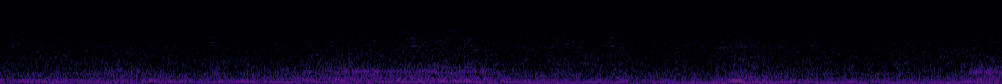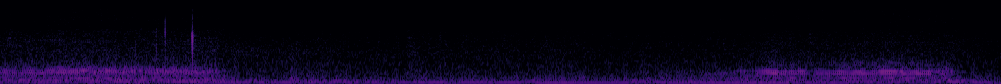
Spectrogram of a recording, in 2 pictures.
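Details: Snoring "like a freight train": soft, low rumbling breaths recurring every few seconds over room noise; light snoring.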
